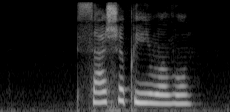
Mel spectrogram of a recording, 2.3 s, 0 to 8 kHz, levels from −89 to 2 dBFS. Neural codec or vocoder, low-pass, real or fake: codec, 16 kHz, 2 kbps, FunCodec, trained on LibriTTS, 25 frames a second; 7.2 kHz; fake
